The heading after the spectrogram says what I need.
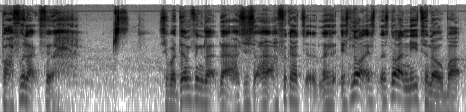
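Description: A young man with a voice of ordinary male pitch. He rambles and agrees along in easygoing slang, in a casual podcast chat, with a faint noise in the background of the recording. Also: expressive, brisk.

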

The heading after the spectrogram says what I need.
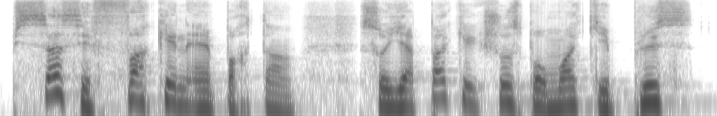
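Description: A man with a Québécois French accent, a comedian talking as a podcast guest, animated, swearing often and slipping into English. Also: a little high, fairly quick, no room sound, studio quality. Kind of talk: casual podcast conversation.

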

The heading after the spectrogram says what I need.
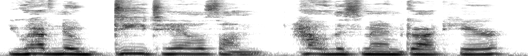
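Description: A brusque, impatient male constable who barks his questions loudly and curtly, as a woman reader puts him on. He sounds commanding and short-tempered. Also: lowish voice, little pitch movement, moderate pace, husky.

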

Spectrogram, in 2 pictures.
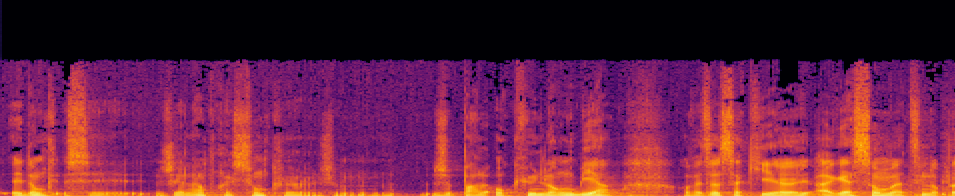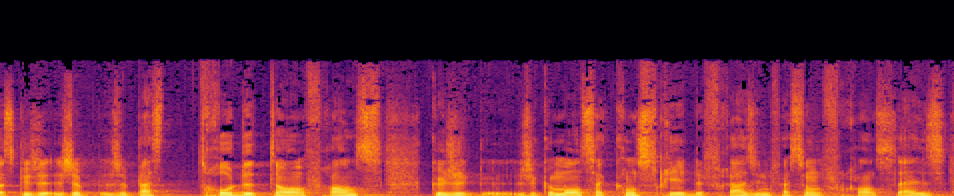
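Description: A man from the United States talks through his experiences in a very low voice, his French carrying an American accent. He tells stories in a reflective, halting way, often stopping and restarting his sentences as an interview guest. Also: a little mellow. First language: English. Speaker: guest, author. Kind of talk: casual interview conversation.

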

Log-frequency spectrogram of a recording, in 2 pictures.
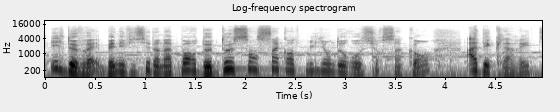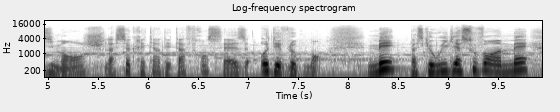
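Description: A man presenting a radio news bulletin in a brisk, upbeat way, his voice sitting fairly high for a man. Faint music plays beneath him. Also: a little mellow. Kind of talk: scripted radio news reading.

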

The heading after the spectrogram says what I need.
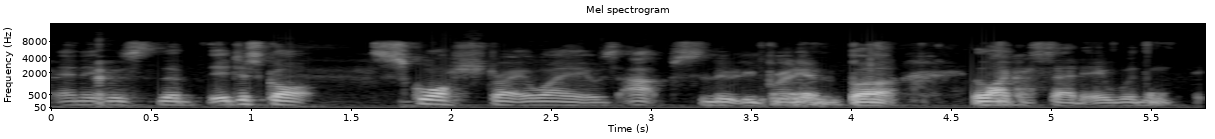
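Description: A man, a professional footballer, telling a lively anecdote as a podcast guest, casually swearing now and then. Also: fairly low pitch, normal speed, husky, no room sound, dull audio.

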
